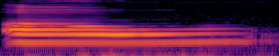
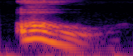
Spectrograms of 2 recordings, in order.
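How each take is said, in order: First: The word is long and drawn out. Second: The word is short and quick. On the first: The speaker is thinking before answering. "we're going to make it longer" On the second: The speaker is surprised. "instead of saying, oh, like surprise"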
